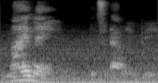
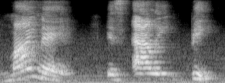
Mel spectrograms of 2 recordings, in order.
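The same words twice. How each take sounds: First: It is said quietly and softly. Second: It is said loudly and strongly.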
